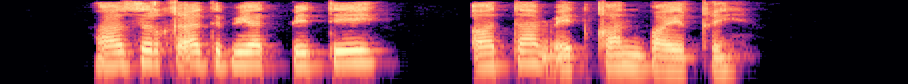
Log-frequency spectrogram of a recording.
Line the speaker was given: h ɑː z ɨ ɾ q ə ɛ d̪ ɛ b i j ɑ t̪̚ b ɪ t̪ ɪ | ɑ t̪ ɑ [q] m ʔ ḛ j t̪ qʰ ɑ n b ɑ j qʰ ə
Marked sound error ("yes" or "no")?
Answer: yes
